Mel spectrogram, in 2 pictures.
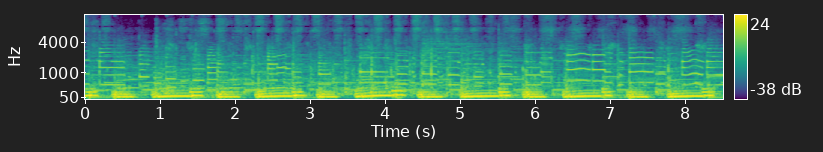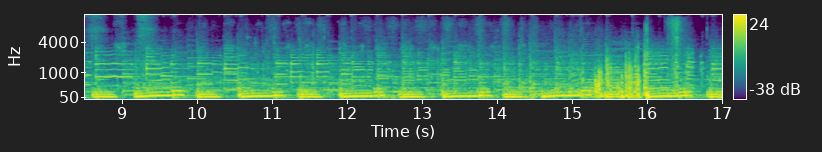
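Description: Background music: a guitar tune over a steady bass beat, with a brief whoosh near the end.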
